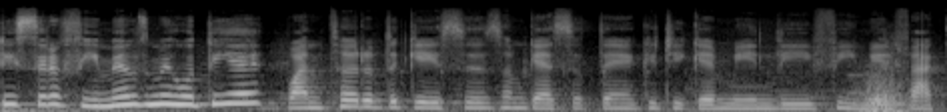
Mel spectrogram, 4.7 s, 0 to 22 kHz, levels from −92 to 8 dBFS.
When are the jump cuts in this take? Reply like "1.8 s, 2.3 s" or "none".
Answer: 1.4 s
